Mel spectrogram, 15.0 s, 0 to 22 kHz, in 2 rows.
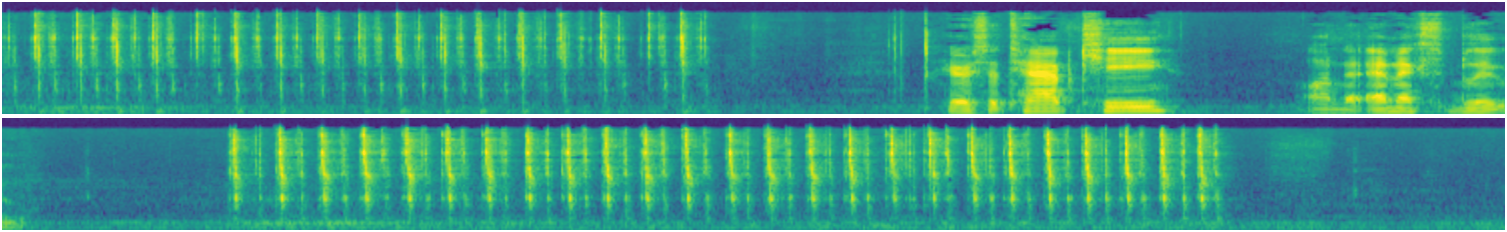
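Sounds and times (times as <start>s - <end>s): rapid keyboard key clicks: 0.0s - 3.6s, 8.7s - 13.7s.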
